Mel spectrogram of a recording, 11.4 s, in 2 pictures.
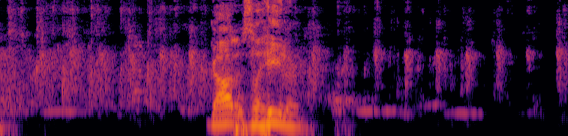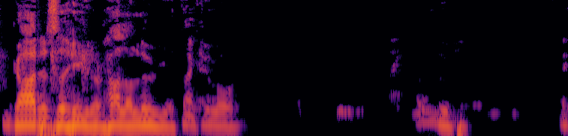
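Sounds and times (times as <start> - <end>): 
audience clapping hands: 0.0 - 6.8
speech: 2.1 - 3.2, 5.8 - 8.2, 10.0 - 10.4.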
